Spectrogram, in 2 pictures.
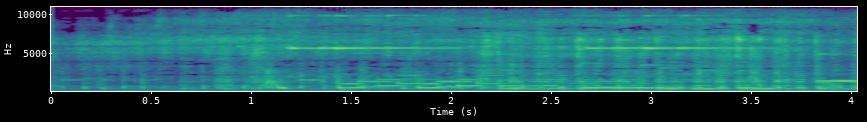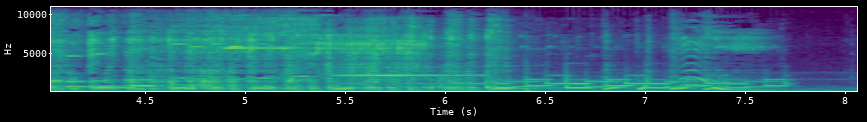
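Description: Bright cartoon music from the show's soundtrack, played through a tablet's speaker: a quick stepping melody of short notes. It ends with a falling swoop and cuts off just before the end.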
